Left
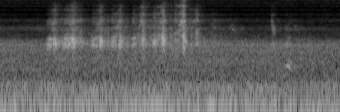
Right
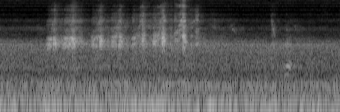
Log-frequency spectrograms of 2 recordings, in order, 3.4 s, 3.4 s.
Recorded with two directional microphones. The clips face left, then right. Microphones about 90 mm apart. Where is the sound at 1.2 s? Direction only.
5° left (ahead or behind).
